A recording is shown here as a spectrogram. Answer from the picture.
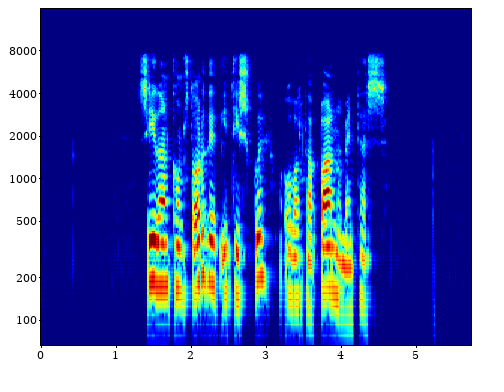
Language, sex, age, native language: Icelandic, female, 50-59, Icelandic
